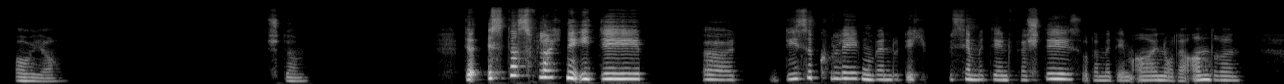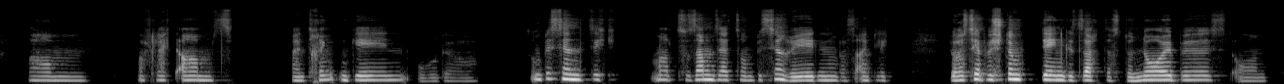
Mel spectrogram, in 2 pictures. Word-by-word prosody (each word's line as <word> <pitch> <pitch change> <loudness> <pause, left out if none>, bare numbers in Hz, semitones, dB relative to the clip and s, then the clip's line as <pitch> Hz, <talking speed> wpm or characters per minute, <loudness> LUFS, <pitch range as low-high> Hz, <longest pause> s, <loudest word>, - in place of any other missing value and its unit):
Oh, 170 -2 -6
ja. 150 -1 -12 2.1
Stimmt. 160 -1 -12 1.6
Ja, - - +6
ist 285 +3 +1
das 425 0 +4
vielleicht 330 -1 +1
'ne 300 - +11
Idee, 255 0 +5 0.5
äh, 215 -2 -6 0.3
diese 260 +5 -4
Kollegen, 270 -5 -2
wenn 220 -1 -5
du 220 - -17
dich 110 - -11 0.2
bisschen 225 0 -4
mit 215 +1 -10
denen 210 -2 -4
verstehst 235 +4 -2
oder 190 - -14
mit 185 0 -10
dem 180 - -10
einen 195 0 -6
oder 170 -3 -11
anderen, 200 -3 -4 0.7
ähm, 185 -2 -8 0.5
mal 195 - -12
vielleicht 200 0 -9
abends 195 -1 -3 0.5
ein 180 -1 -5
Trinken 210 -1 -4
gehen 200 0 -2
oder 155 +1 -21 0.5
so - - -9
'n 230 - +2
bisschen 245 -4 +5
sich 225 0 -10 0.3
mal 215 -1 -6
zusammensetzen 210 0 0
und 190 - -9
bisschen 205 +4 +2
reden, 190 +1 0
was 175 0 -18
eigentlich 185 -1 -10 0.5
du 190 - -1
hast 195 +2 0
ja 240 - +9
bestimmt 225 +1 +5 0.2
denen 210 -2 +6
gesagt, 195 +1 -1
dass 185 +1 -12
du 170 - -4
neu 205 +3 +5
bist 205 0 -6
und, 160 0 -15
205 Hz, 130 wpm, -21 LUFS, 190-225 Hz, 2.1 s, ne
